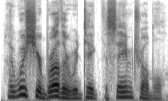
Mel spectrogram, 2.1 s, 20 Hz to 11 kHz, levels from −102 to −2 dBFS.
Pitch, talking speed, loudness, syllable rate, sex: 150 Hz, 255 wpm, -18 LUFS, 5.8 syllables/s, male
